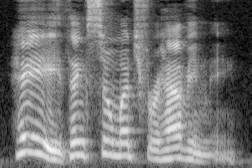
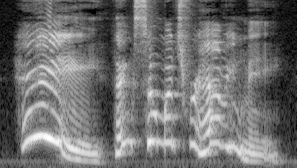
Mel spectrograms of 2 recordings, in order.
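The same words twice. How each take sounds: First: It is spoken after a breath, sounding strong. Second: It is spoken while breathing in, sounding weak. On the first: The speaker calls it right. "sounds strong" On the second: The speaker calls it wrong. "That's me breathing in as I say those words"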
